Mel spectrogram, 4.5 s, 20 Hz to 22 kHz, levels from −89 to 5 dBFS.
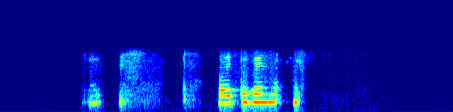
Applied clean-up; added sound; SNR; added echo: none; none; none; none.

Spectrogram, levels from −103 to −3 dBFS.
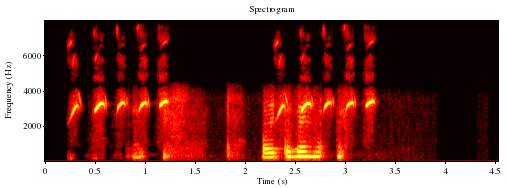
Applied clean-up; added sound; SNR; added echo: none; Chirp, tweet; 0 dB; none.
